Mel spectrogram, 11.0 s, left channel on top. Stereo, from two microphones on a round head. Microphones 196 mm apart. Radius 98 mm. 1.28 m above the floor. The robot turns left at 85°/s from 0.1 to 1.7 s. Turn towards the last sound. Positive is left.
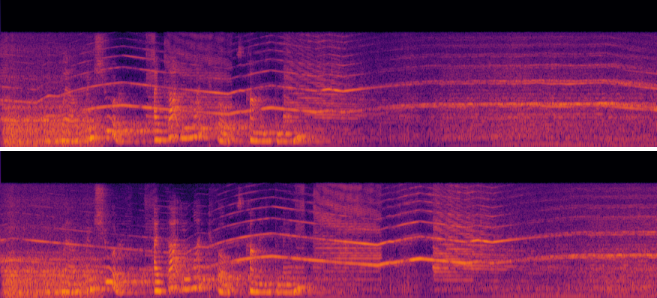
turn(degrees=-10)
